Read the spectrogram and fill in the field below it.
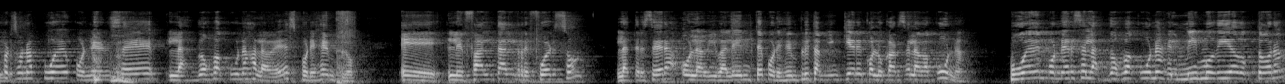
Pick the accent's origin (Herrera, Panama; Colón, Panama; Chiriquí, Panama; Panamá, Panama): Chiriquí, Panama; David; yo soy de David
